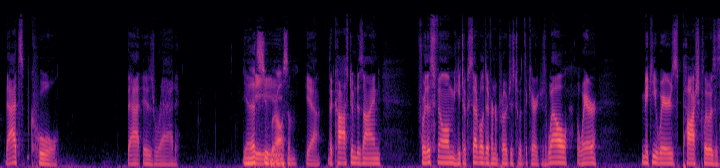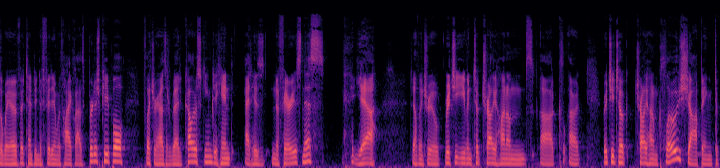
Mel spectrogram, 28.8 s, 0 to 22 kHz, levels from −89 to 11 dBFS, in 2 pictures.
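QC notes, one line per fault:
No technical faults detected.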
